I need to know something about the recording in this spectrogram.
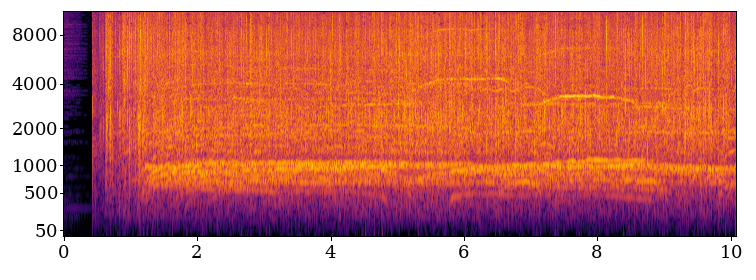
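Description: Studio audience applauding, starting suddenly about half a second in after a brief silence and then holding steady.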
